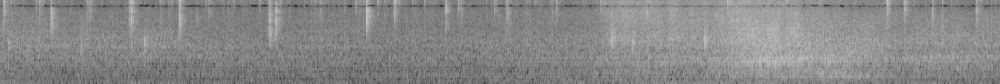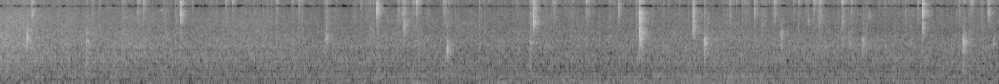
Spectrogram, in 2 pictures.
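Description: Steady rain falling, with irregular sharp drips of water landing close by. Partway through, a rush of noise swells and fades over about five seconds.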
